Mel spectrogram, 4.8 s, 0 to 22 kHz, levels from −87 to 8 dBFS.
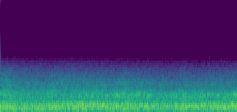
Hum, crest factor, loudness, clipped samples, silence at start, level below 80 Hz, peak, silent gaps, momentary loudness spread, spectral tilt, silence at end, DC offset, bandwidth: none; 12 dB; -21 LUFS; under 0.1%; 0 s; -30 dBFS; -6 dBFS; none; 3 LU; -16 dB/octave; 0 s; under 0.1%; 2.4 kHz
